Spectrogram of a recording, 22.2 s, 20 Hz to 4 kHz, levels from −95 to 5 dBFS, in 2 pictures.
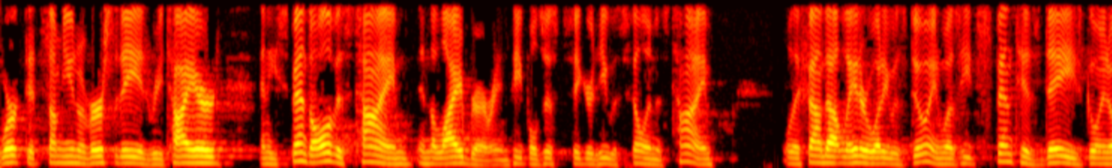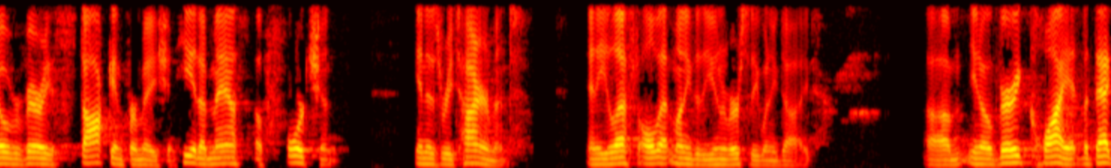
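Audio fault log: No faults found in audio.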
